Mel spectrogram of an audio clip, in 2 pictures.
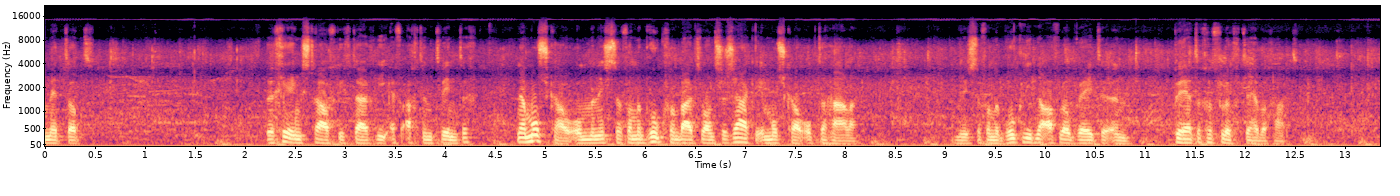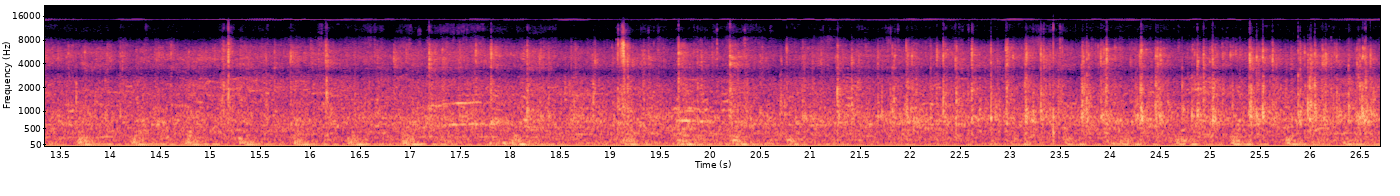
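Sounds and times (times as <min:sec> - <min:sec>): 
speech: 0:00.0 - 0:00.7, 0:02.2 - 0:08.3, 0:09.1 - 0:12.7
horse hooves of a horse-drawn coach clattering: 0:00.0 - 0:26.6.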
